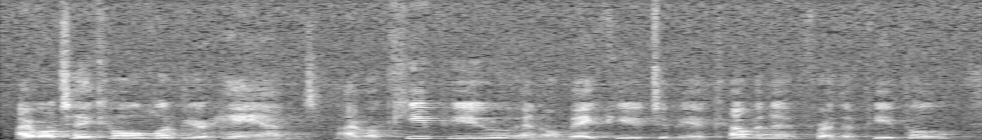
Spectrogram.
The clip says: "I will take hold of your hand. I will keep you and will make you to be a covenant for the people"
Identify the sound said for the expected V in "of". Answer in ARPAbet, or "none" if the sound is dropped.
V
